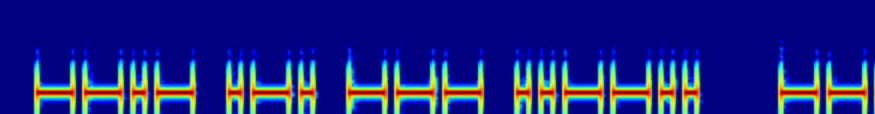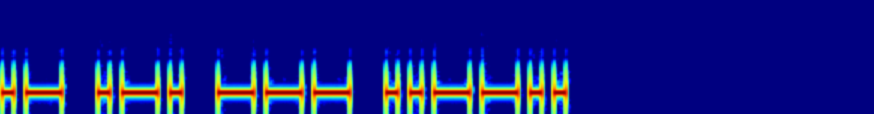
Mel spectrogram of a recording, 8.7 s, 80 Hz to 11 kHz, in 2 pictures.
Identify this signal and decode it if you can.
Morse code, heard as a keyed tone, about 20 wpm, 700 Hz. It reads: QRO? QRO?
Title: Q-Codes Repeated 3x 20wpm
